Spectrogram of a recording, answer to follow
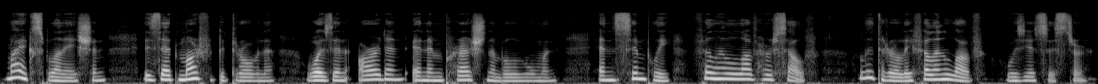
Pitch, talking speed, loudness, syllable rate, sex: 200 Hz, 125 wpm, -19 LUFS, 4.8 syllables/s, female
